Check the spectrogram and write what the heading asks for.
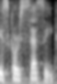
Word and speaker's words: Scorsese: And it is really Scorsese.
